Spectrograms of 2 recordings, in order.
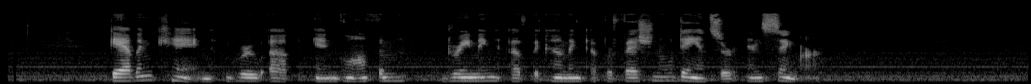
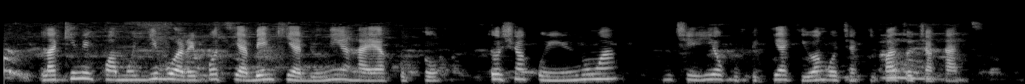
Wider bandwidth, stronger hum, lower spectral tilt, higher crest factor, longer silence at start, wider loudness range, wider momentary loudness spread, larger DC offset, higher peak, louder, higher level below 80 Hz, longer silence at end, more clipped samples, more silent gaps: first, 11.5 kHz vs 7.8 kHz; neither; second, -3 dB/octave vs -4.5 dB/octave; about the same, 22 dB vs 22 dB; first, 0.2 s vs 0.05 s; second, 3 LU vs 6 LU; about the same, 11 LU vs 11 LU; neither; second, -8 dBFS vs 0 dBFS; second, -29 LUFS vs -22 LUFS; second, -80 dBFS vs -70 dBFS; about the same, 0.15 s vs 0.25 s; neither; neither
